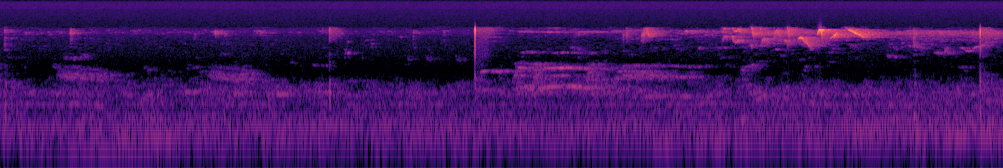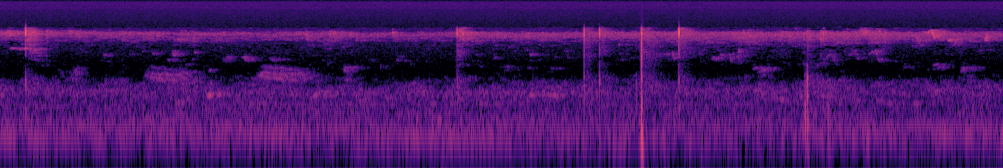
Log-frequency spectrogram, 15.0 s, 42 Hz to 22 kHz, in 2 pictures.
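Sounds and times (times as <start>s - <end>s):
small birds chirping: 0.0s - 15.0s
faint rooster crowing: 3.6s - 5.7s.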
